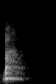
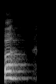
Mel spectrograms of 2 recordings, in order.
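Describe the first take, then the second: Both takes have the same delivery.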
